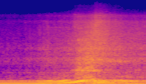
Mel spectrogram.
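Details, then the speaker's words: Jetta wagon, stock exhaust and stock except for a cone filter; a quick throttle blip swells and falls with a rushing, supercharger-like whoosh over the engine note; a free-breathing intake, not a fault. "this is a stock car stock exhaust stock everything minus our cone filter but like this thing sounds ridiculous almost like it's supercharged like whoosh it's blowing off a little bit"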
